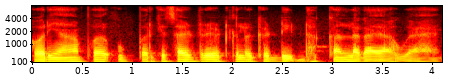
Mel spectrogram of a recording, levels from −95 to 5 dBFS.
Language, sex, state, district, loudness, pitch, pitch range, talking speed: Hindi, male, Jharkhand, Garhwa, -18 LUFS, 105 Hz, 100-110 Hz, 205 wpm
